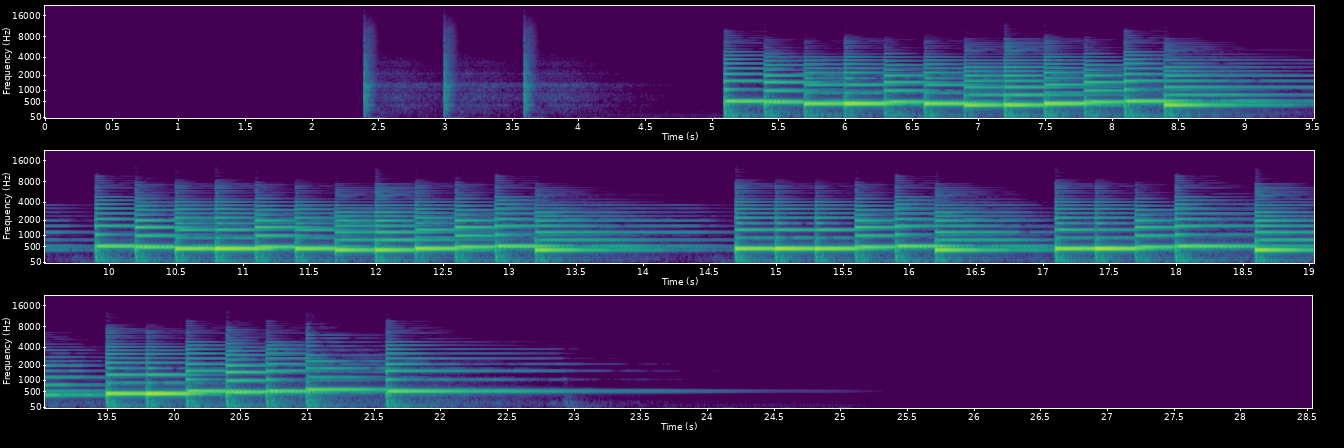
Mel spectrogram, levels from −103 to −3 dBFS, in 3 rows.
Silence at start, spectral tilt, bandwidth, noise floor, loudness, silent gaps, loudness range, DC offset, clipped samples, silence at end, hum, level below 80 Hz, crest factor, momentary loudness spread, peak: 2.4 s; -5.5 dB/octave; 7 kHz; under -90 dBFS; -26 LUFS; none; 9 LU; under 0.1%; under 0.1%; 5.65 s; none; -68 dBFS; 16 dB; 17 LU; -12 dBFS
